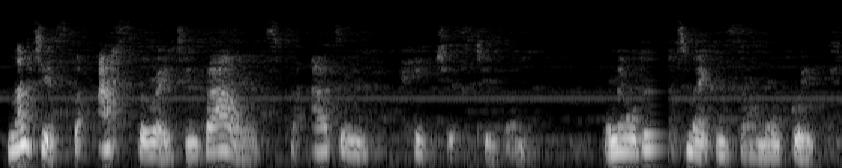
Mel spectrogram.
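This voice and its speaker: A middle-aged woman lecturing as a translator, explaining jokes in a wry, measured way. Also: fairly high pitch, wildly swooping pitch, husky, highs cut off, soft background music. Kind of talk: academic talk.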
